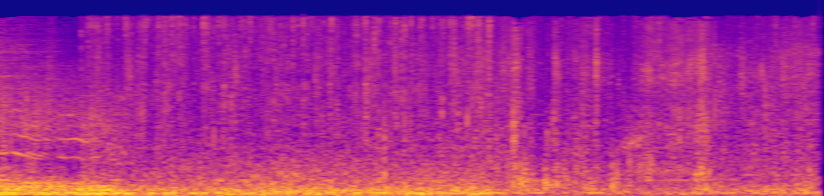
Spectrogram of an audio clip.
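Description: Explosion sound effect: a deep rumble that slowly fades, with scattered crackles.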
